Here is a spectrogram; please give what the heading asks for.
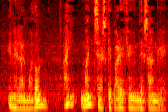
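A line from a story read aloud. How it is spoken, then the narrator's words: Low voice. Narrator (Spanish): llamó a Jordán en voz baja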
